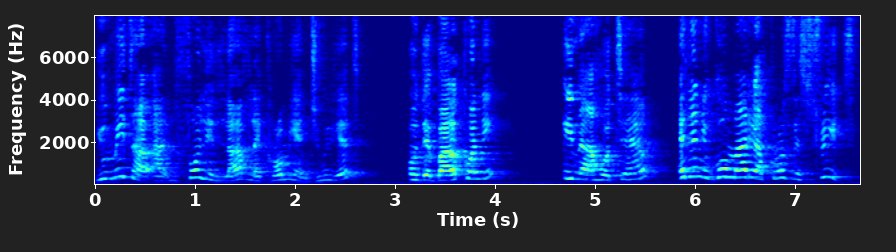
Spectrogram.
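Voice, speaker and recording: A woman sounds animated in a high pitch. Audible room echo surrounds her voice. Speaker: immigration advice YouTuber. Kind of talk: live stream talk to viewers. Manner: animated, repetitive conversational.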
